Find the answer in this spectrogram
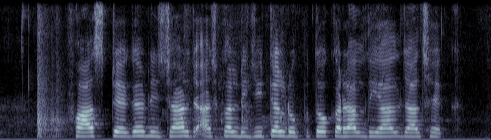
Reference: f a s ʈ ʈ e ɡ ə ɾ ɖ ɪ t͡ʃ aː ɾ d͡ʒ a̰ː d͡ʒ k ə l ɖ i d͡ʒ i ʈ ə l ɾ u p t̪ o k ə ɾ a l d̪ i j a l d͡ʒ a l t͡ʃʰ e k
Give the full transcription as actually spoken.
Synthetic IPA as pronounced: f a s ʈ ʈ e ɡ ə ɾ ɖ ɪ t͡ʃ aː ɾ d͡ʒ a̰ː d͡ʒ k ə l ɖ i d͡ʒ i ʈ ə l ɾ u p t̪ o k ə ɾ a l d̪ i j a l d͡ʒ a l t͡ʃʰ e k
